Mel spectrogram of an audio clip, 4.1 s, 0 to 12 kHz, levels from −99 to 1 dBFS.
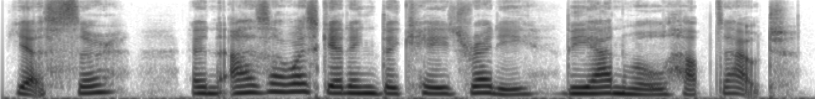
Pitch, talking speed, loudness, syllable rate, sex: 210 Hz, 205 wpm, -18 LUFS, 5.4 syllables/s, female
